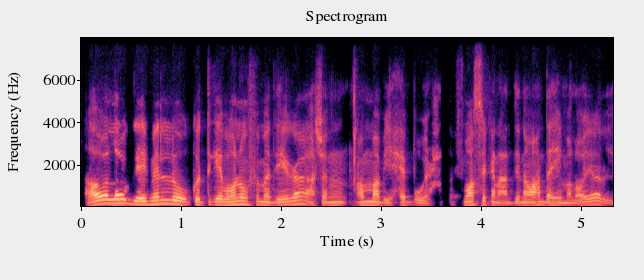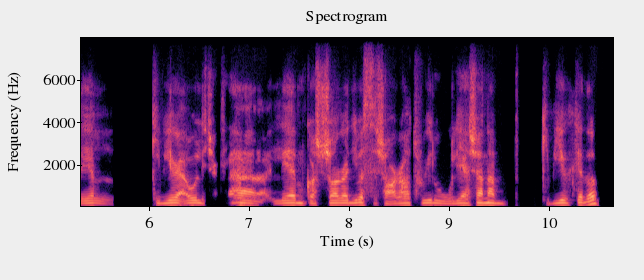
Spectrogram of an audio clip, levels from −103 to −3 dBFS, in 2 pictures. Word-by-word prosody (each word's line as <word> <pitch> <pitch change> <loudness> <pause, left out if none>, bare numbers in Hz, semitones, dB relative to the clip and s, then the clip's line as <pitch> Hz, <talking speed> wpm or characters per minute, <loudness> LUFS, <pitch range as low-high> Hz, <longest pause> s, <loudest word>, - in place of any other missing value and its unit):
آه - - +7
والله 190 +3 +8
وجايبين 165 -1 +4
له 155 -6 +5
كنت 135 -1 -1
جايبه 135 0 +4
لهم 155 - +4
في 140 -1 -6
ماديرا 135 +7 +1
عشان 120 0 -2
هُم 130 +3 +3
بيحبوا 120 -1 -4
يح 95 - -9
في - - -7
مصر 135 0 +3
كان 125 - -2
عندنا 115 +3 -1
واحدة 120 0 +3
هيمالايا، 115 +6 -1
اللي 115 -8 -6
هي 110 - -5
ال 95 -5 -15 0.4
كبيرة 110 +4 -4
أوي 110 - -3
اللي 110 - -7
شكلها 110 -2 -4 0.2
اللي 105 +2 -8
هي 110 - +1
مكشرة 110 +1 -1
دي 110 +1 -6
بس 120 - -5
شعرها 100 +2 -2
طويل 110 +1 -8
وليها 100 0 -7
شنب 110 -3 -1 0.4
كبير 110 +1 -6
كده. - - -3
115 Hz, 210 wpm, -24 LUFS, 110-135 Hz, 0.4 s, والله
